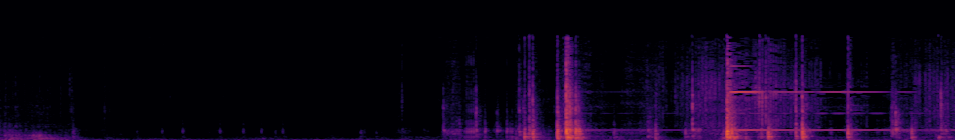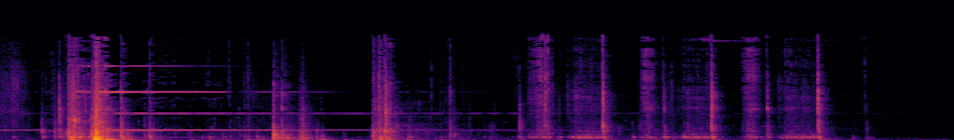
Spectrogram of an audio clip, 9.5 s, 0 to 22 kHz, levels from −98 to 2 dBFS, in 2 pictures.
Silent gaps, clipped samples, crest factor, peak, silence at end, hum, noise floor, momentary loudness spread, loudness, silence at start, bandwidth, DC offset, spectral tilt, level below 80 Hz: none; under 0.1%; 30 dB; -12 dBFS; 0.65 s; none; -82 dBFS; 27 LU; -39 LUFS; 2.65 s; 16.5 kHz; under 0.1%; -5 dB/octave; -72 dBFS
